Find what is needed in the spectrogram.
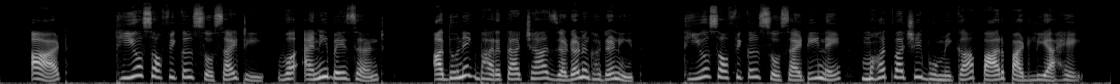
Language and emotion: Marathi, neutral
